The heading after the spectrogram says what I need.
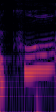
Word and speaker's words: cours: So the C-O-U-R-S and the C-O-U-R-T are spelled or are pronounced identically, even though they're spelled differently.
